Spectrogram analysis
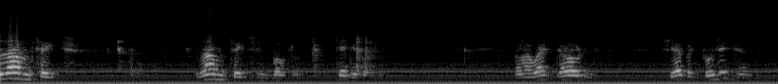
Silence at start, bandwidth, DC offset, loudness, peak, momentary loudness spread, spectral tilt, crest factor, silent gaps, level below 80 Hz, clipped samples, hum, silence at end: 0 s; 16.5 kHz; under 0.1%; -34 LUFS; -12 dBFS; 20 LU; -5.5 dB/octave; 24 dB; none; -48 dBFS; under 0.1%; 50 Hz at -50 dBFS; 0 s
